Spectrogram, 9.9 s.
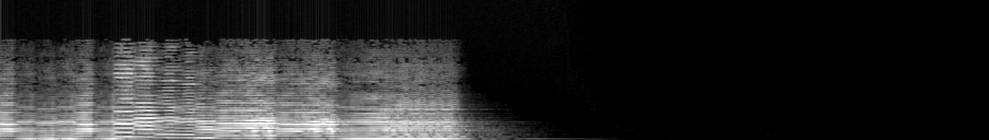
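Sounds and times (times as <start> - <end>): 
viola playing a minuet: 0.0 - 5.0.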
